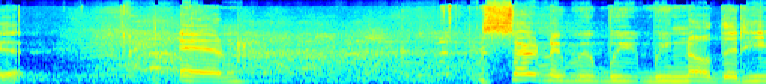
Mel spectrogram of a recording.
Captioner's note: audience laughter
